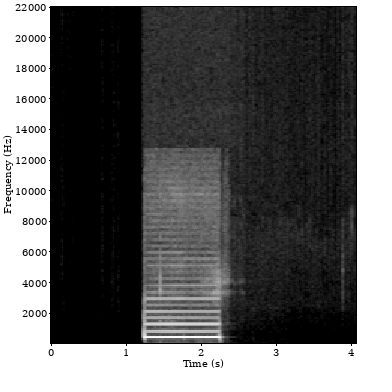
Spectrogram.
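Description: Telephone ringback tone from a smartphone speaker held to a microphone: one steady beep about a second long, the ring heard while the call waits to be answered.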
